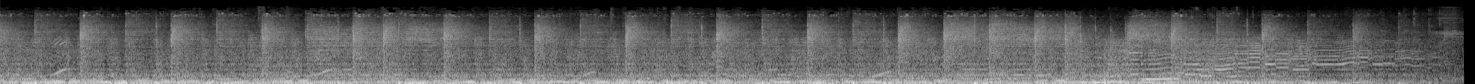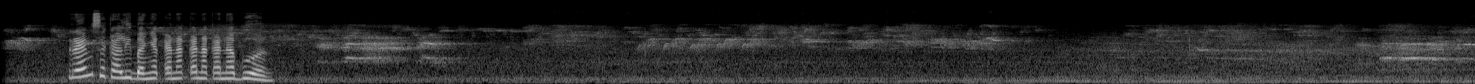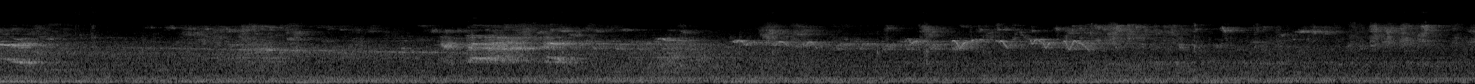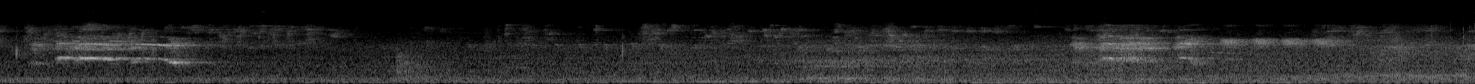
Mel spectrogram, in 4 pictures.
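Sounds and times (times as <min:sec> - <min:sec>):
birds chirping and calling: 0:00.0 - 0:59.0.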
